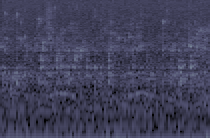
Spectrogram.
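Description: Faint steady room tone from a running saltwater reef aquarium: a low hum with soft trickling, splashing water.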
